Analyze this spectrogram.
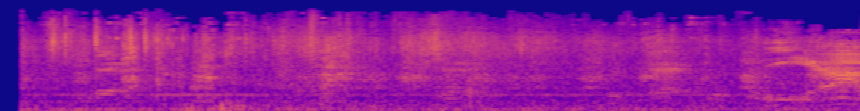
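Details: German Shepherds romping in play give short yips, whimpers and rough barks, with a person talking over them.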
